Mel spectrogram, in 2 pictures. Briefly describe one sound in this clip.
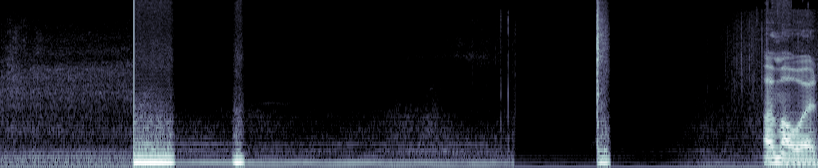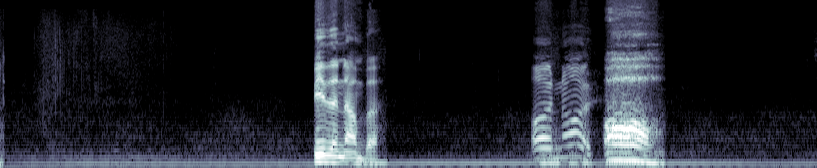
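A man speaks nearby in a relaxed voice.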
